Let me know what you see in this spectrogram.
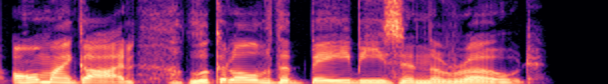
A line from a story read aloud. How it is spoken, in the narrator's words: screamed at the top of her lungs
